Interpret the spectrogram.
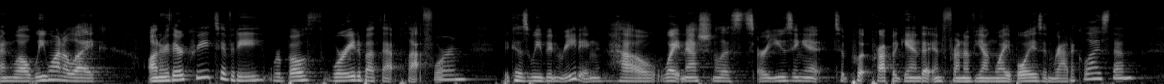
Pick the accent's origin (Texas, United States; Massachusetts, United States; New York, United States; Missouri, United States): Massachusetts, United States; I grew up in an almost all white town on the south shore of Boston, parts of which are like unofficially called the Irish Riviera. My town is like the center of that.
